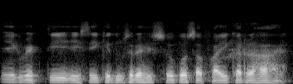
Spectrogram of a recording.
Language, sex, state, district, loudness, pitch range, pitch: Hindi, male, Jharkhand, Ranchi, -17 LUFS, 95-105 Hz, 100 Hz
